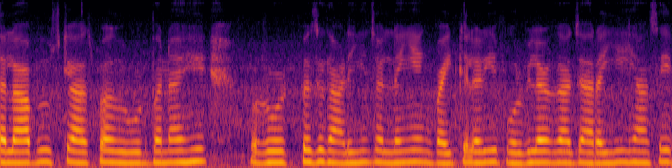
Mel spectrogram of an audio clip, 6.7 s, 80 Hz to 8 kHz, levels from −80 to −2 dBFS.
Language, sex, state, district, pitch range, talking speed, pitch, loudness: Hindi, male, Chhattisgarh, Balrampur, 185-195 Hz, 240 wpm, 190 Hz, -22 LUFS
